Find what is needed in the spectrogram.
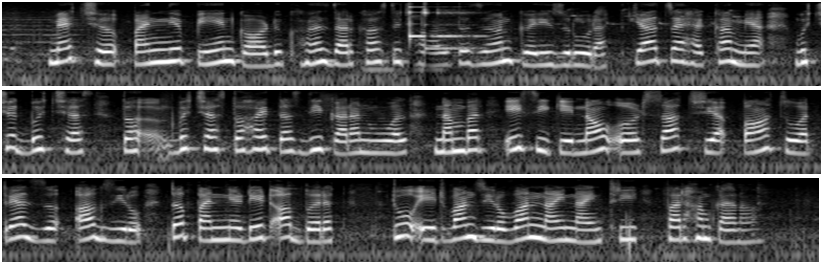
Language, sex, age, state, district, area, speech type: Kashmiri, female, 18-30, Jammu and Kashmir, Bandipora, rural, read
